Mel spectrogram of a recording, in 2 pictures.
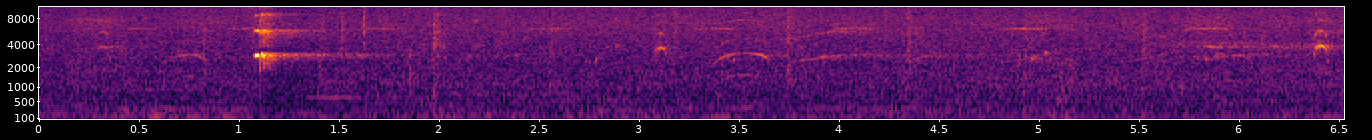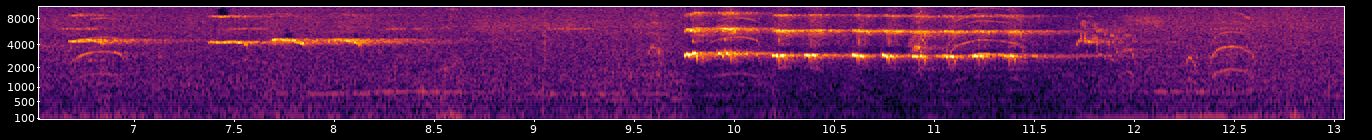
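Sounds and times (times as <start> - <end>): birds whistling and chirping: 1.0 - 1.4, 5.8 - 8.8, 9.6 - 12.8.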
